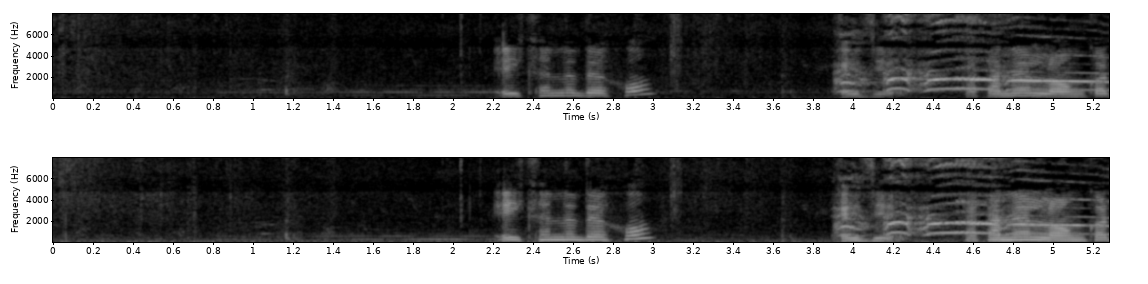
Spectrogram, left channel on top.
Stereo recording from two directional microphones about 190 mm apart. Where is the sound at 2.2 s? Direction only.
Centre (ahead or behind).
